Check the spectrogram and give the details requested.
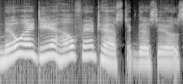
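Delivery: slow, drawn-out delivery savouring each word. Repeating an actor's line they love, imitating Alec's line delivery. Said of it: "I always love the way this actor says that".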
